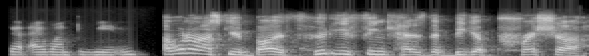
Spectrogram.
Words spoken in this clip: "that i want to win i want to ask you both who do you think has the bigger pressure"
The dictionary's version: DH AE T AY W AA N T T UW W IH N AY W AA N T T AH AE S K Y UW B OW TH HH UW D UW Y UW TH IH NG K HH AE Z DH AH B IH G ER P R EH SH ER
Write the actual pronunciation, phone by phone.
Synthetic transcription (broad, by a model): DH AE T AY W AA N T T UW W IH N AY W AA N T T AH AE S K Y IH B OW TH HH UW D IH Y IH TH IH NG K HH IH Z DH AH B IH G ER P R EH SH ER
